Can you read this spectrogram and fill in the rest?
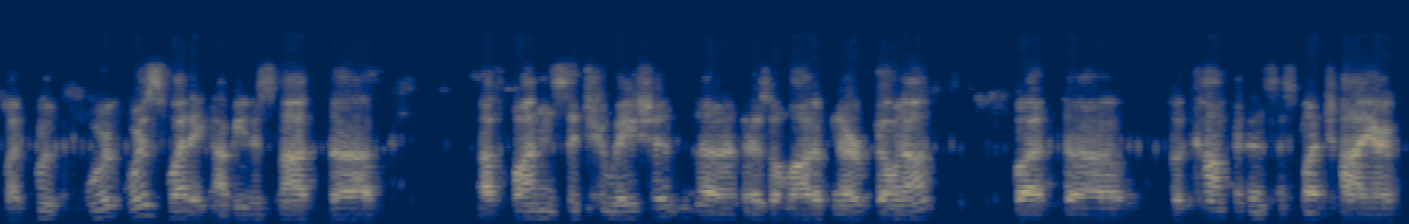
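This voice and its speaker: A man giving a company update over a phone call, pausing often with filler sounds as he searches for words. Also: lowish voice. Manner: halting, many filler pauses. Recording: dull lo-fi phone line.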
